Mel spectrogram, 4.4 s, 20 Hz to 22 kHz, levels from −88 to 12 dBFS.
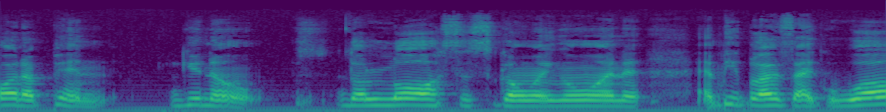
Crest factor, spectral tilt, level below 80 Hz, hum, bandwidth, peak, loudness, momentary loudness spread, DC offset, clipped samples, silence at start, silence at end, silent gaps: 16 dB; -5 dB/octave; -48 dBFS; none; 14.5 kHz; -6 dBFS; -23 LUFS; 11 LU; under 0.1%; under 0.1%; 0 s; 0 s; none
